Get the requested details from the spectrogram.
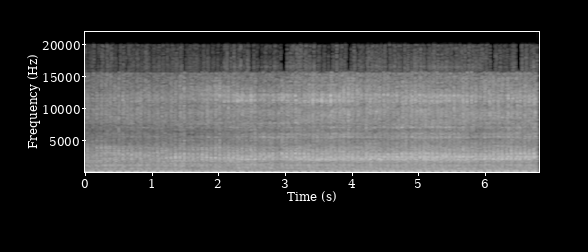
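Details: Hyosung GT250R motorcycle at idle after being ridden with no engine oil: heavy steady knocking, about two to three blows a second, over a clattery engine note, oil starvation damage.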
